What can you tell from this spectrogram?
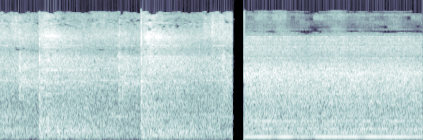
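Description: Heavy forging hammer striking a red-hot steel bar, with knocks about once a second. After a cut, a large industrial lathe turns a big steel roll with a steady low hum.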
